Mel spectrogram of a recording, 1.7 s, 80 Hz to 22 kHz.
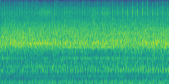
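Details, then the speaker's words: Turbocharged Toyota pickup with a new SPAL 16-inch electric radiator fan, engine warm: loud, even rushing air over the idling engine, steady throughout. The fan is running normally after a blown fuse was found. "as you can hear the fan is on it's activated"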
